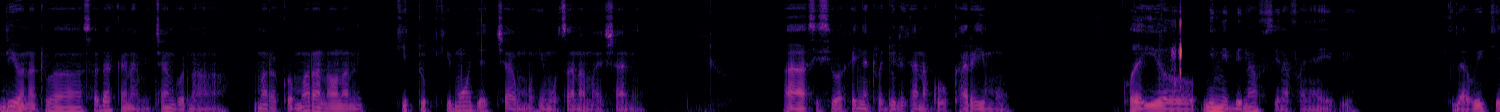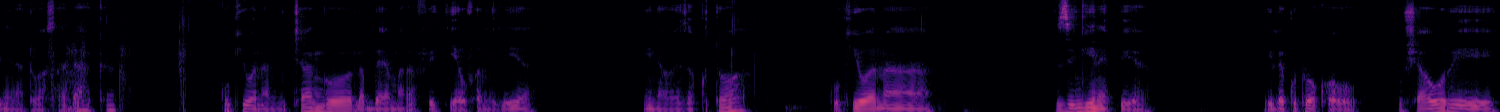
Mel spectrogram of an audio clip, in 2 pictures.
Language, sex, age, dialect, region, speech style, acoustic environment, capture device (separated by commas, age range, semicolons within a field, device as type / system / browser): Swahili, male, 25-34, Kenya - Mombasa, Kenya, happy, silence, mobile / Linux / Chrome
